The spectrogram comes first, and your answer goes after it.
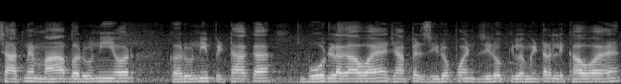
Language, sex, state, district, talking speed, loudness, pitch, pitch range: Hindi, male, Odisha, Khordha, 195 wpm, -15 LUFS, 135 Hz, 130-145 Hz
